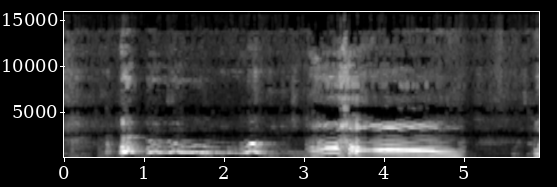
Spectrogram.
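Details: Jeter the dog makes a drawn-out warbling howl: a wavy, gliding first phrase, then a louder, smoother sustained note that bends up and slowly sinks before stopping.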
